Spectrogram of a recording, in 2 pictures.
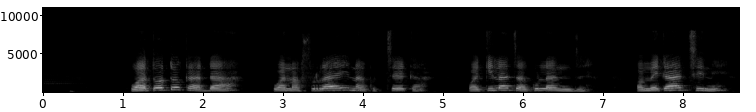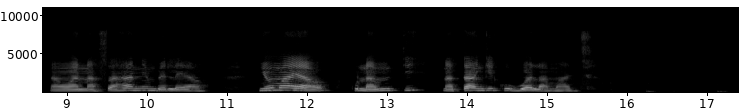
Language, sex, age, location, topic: Swahili, female, 25-35, Nairobi, education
